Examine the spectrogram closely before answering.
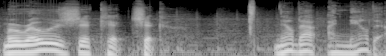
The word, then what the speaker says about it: Maruszczyk: Pronounced kind of a bit like Maruszczyk. Nailed that. I nailed it. I absolutely nailed that. Really got to roll the R's a bit.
